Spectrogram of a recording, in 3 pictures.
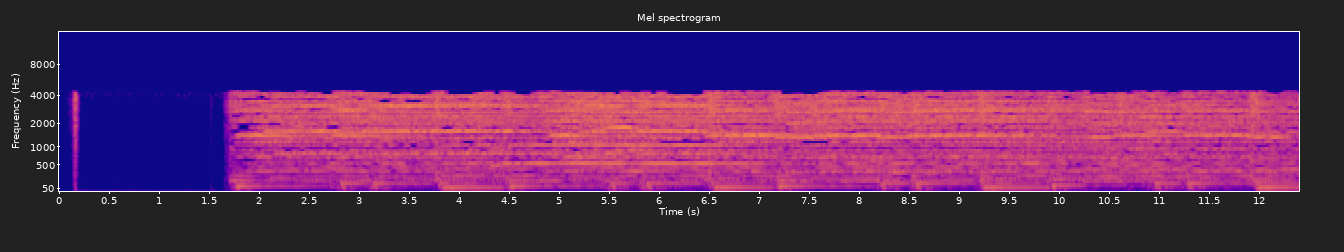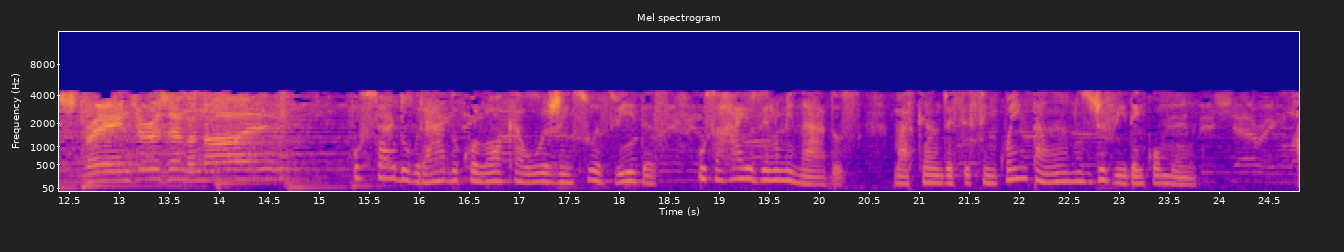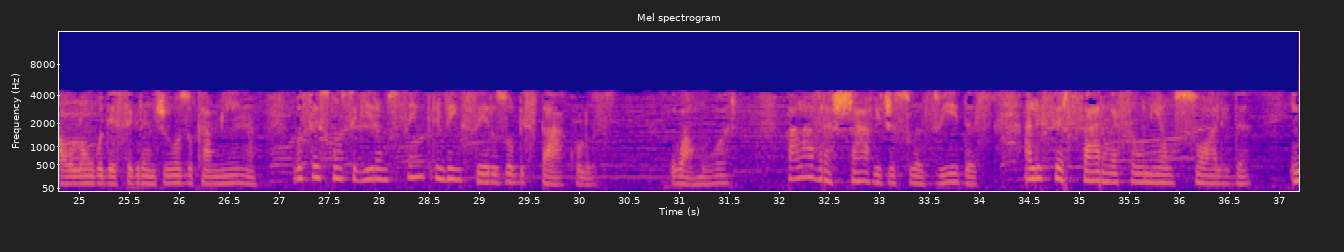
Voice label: BODAS OURO F, Telemensagens; Bodas e Casamento

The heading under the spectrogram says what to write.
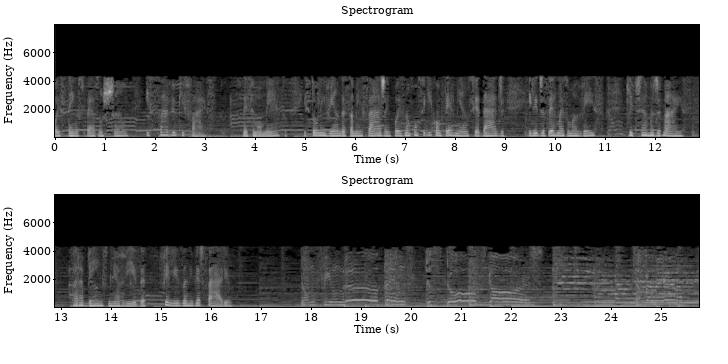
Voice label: ROMANTICA (AMOR) F; Aniversários; Aniversários diversos; fem

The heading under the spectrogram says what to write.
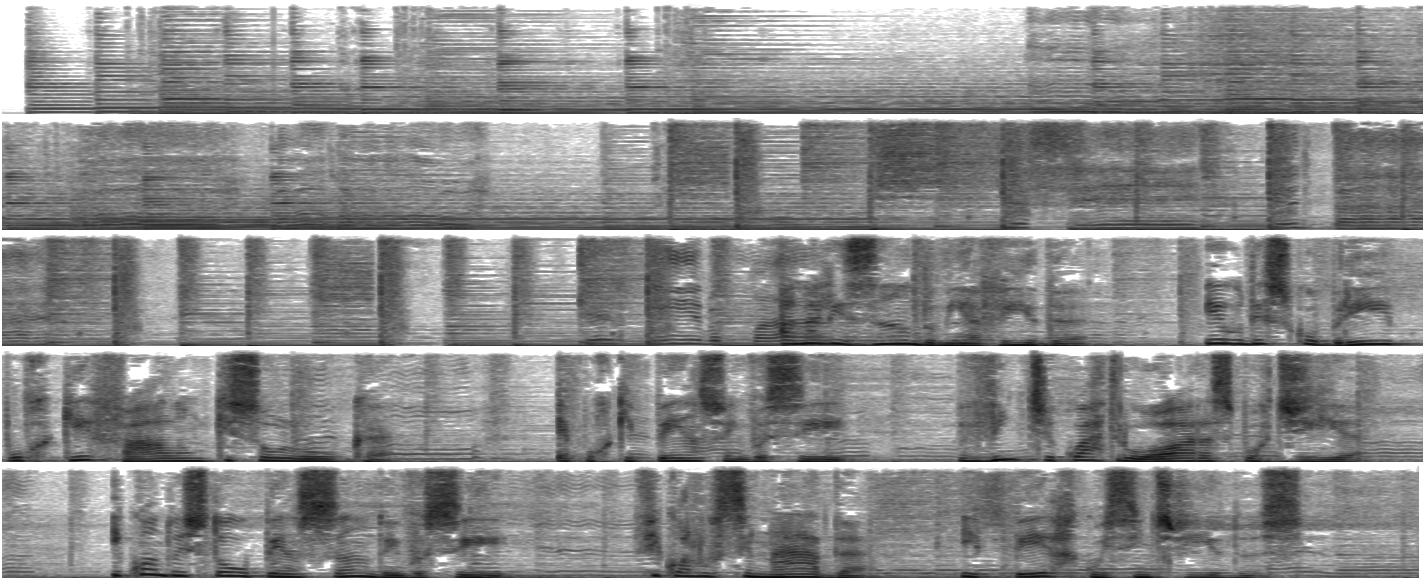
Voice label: telemensagem de Amor Telemensagem voz feminina

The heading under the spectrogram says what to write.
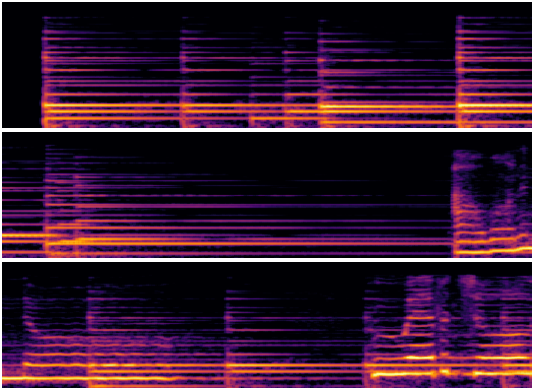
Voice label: NEUTRO ALFINETADA F; Aniversários; Aniversários diversos; fem

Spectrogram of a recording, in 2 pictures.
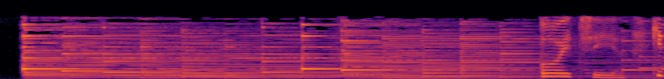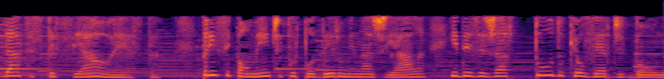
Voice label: Aniversário Tia F, Telemensagens; Aniversários; Aniv Familiar

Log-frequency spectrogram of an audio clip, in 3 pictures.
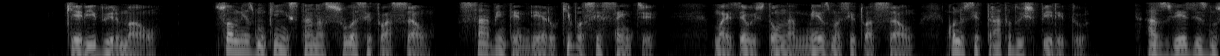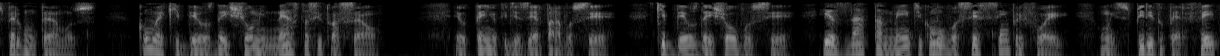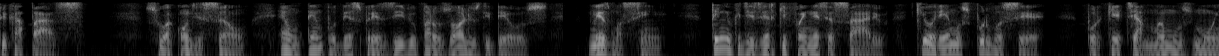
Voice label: OTIMISMO, Evangelico, masc; Telemensagens 2017

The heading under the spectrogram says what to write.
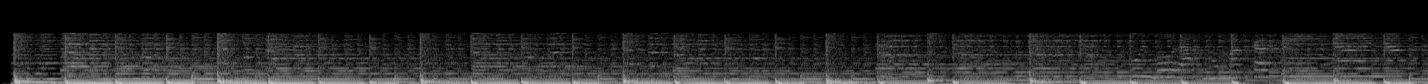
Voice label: Filho (a) Criança Feminino Masculino; Telemensagens 2017; Aniversários; Aniversário Infantil

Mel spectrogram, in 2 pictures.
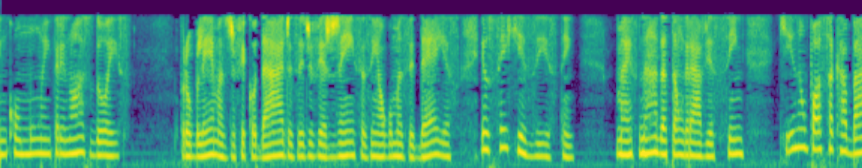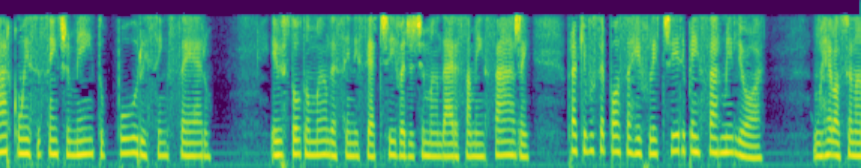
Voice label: AINDA TE AMO (F); Declaração de amor; fem; Telemensagens 2017

